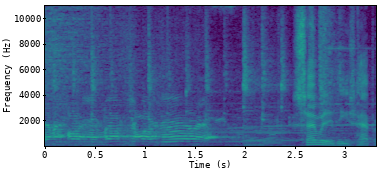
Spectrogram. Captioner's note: siren wailing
